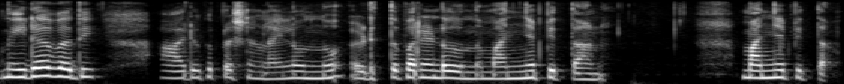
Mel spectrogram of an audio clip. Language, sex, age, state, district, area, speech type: Malayalam, female, 18-30, Kerala, Kasaragod, rural, spontaneous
